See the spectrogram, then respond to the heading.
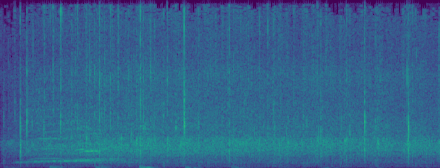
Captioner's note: audience applauding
